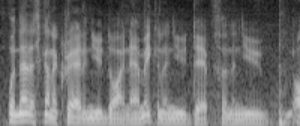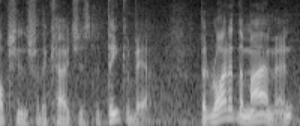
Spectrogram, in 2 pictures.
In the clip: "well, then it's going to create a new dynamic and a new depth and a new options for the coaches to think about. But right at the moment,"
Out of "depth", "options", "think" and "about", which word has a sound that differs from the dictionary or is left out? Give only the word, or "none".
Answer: none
